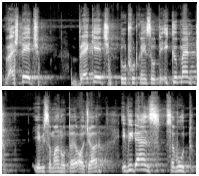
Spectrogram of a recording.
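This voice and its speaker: A man teaching an English grammar lesson, saying each word twice and explaining it simply, with frequent checks like "okay". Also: sits high. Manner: repeats each word, explains in simple terms, says "ठीक है" often. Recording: echoey room with long reverb.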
